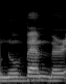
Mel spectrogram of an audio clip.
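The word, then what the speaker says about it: نوفمبر: So it is written as f, but pronounced as v in this month, in the name of this month.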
